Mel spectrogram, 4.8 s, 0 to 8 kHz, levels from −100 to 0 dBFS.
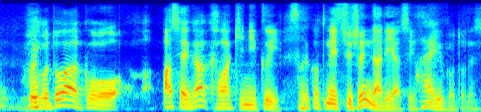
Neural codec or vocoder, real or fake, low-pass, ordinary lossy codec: codec, 24 kHz, 1.2 kbps, DualCodec; fake; 7.2 kHz; none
